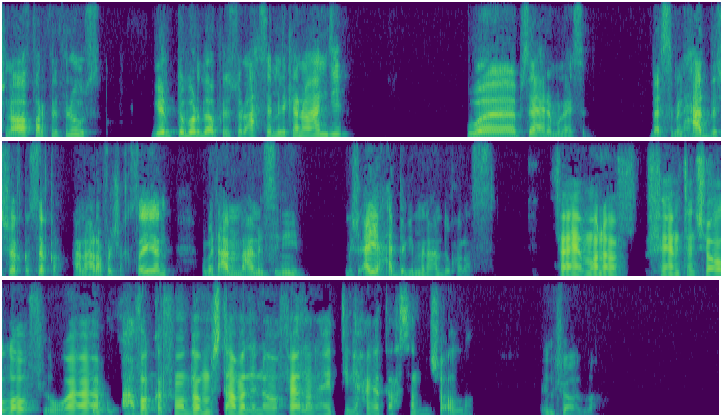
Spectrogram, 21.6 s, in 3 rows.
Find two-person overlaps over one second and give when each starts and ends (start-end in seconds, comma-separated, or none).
none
